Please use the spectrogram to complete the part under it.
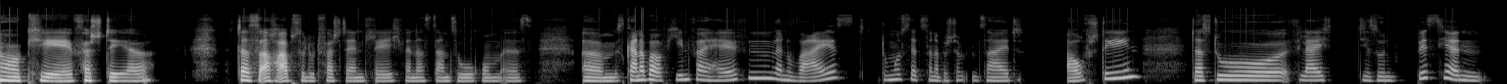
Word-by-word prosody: Okay, 170 -4 +6
verstehe. 170 0 +2 0.8
Das 195 -3 +6
ist - - -6
auch 170 0 +7
absolut 165 0 +3
verständlich, 160 0 -4
wenn 160 - -4
das 160 +1 -5
dann 160 -1 -4
so 160 - -7
rum 160 0 -5
ist. 160 0 -9 0.5
Ähm, 165 -2 +1
es 165 - -9
kann 200 0 +6
aber 215 -2 +4
auf 190 - -8
jeden 220 +1 -4
Fall 220 -3 -1
helfen, 230 +11 -3
wenn 230 -5 -3
du 190 -3 -6
weißt, 215 - -3
du 210 - -10
musst 230 +2 -6
jetzt 215 -1 -8
zu 195 - -9
'ner 180 - -5
bestimmten 180 +1 -13
Zeit 170 -1 -6 0.4
aufstehen, 265 - 0 0.6
dass 195 -1 -1
du 200 -2 +2
vielleicht 195 -1 -3 0.3
dir 190 -2 -8
so 185 +1 -9
'n 185 -1 -8 0.2
bisschen 245 - -3
185 Hz, 155 wpm, -22 LUFS, 165-205 Hz, 0.8 s, auch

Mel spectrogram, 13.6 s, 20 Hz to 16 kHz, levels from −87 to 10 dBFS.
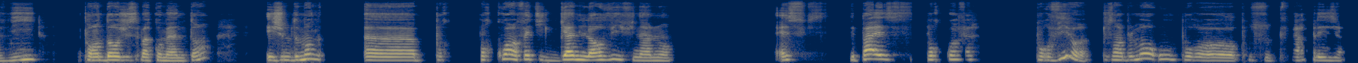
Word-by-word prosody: vie, 200 +9 -1 0.5
pendant 200 +1 +5
je 195 0 -3
sais 215 +4 -6
pas 190 -2 +1
combien 170 -3 -1
de 165 - -6
temps 225 - -4 0.6
et 200 - +2
je 205 +2 +1
me - - -3
demande, 240 +4 +1 0.4
heu, 190 -1 +2 0.2
pou 205 - -10 0.4
pourquoi, 220 +5 +1
en - - +4
fait, 240 -1 0
ils 180 -4 -11
gagnent 230 +3 +8
leur 205 +2 +5
vie 235 +1 -2
finalement? 175 -5 -4 1.0
Est-ce 220 +2 -4
que - - -24
c - - -21 0.3
c'est 205 - -5
pas 260 +1 +7
est-c 250 0 -2
pourquoi 225 +1 -3
faire? 230 0 -13 0.6
Pour 205 -3 -4
vivre 325 - -1
tout 215 - -16
simplement 220 +6 0
ou 250 -1 -4
pour, 205 -5 -4
heu, 175 -2 +1
pour 205 - -22
se 180 -2 -15
p 165 - -21
faire 190 +3 -9
plaisir? 180 -3 -7
205 Hz, 185 wpm, -23 LUFS, 190-235 Hz, 1.0 s, gagnent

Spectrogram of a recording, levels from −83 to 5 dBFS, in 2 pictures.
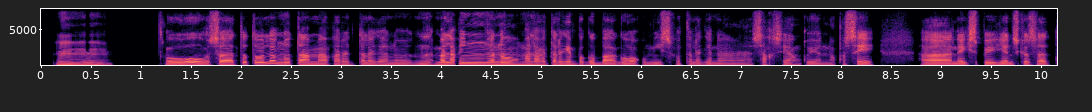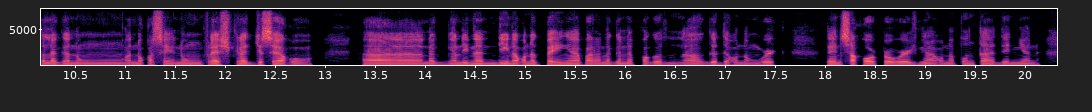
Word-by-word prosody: Mm, 145 -6 -3 0.5
oo. 135 +3 +3
Sa 165 +5 +5
totoo 195 +3 +1
lang 220 0 +2
'no, 190 - +1
tama 155 -6 +2
ka 150 - -4
rin 150 - -7
talaga 140 +2 -3
'no, 135 -2 -8
na 150 +2 -4
malaking 190 +2 +2
ano, 175 -1 +2
malaki 155 0 0
talaga 155 -1 0
yung 150 - -2
pagbabago. 135 -3 0
Ako 125 0 -6
mismo 125 +1 -1
talaga 120 +1 -8
nasaksihan 110 0 -4
ko 120 - -11
'yan 115 -2 -7
'no, 110 - -13
kasi, 135 +3 +3 0.5
ah, 120 -1 +6
na-experience 130 +1 +3
ko - - -3
sa 135 -3 +1
talaga 130 +2 -1
nung 120 0 -8
ano, 120 +1 -5
kasi 130 -2 +1
nung 125 +1 -6
fresh 135 -1 +4
grad 135 -2 +2
kasi 140 - +7
ako, 115 -4 -4 0.5
ah, 120 0 +2
nag 125 +1 -5
hindi 135 -1 -1
na 140 0 +1
hindi 140 +1 0
na 145 - +3
ako 145 +1 0
nagpahinga. 135 0 +1
Parang 125 -3 -2
naghanap 120 -1 -5
agad 125 -1 -4 0.2
agad 120 0 -3
ako 115 -1 -6
ng 115 0 -11
work. 125 +2 -4 0.5
Then 125 -2 +1
sa - - +6
corpo 125 0 +1
world 120 -1 -2
nga 115 -1 -5
ako 115 - -9
napunta, 125 0 -3
ganiyan. 120 -1 -8
130 Hz, 185 wpm, -25 LUFS, 120-145 Hz, 0.5 s, kasi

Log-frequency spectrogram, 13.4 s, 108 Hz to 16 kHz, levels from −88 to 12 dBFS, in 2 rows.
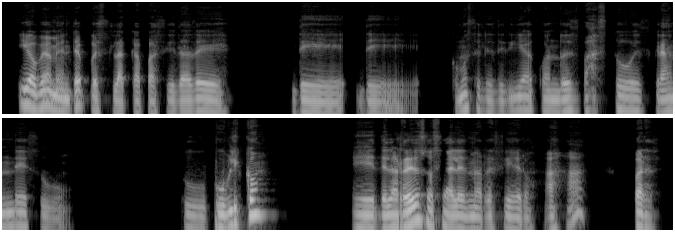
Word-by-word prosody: y 165 -2 +2
obviamente 130 -7 +3
pues - - -5
la - - 0
capacidad 100 +1 -3
de, 105 -3 0 0.6
de 95 -3 -3
de, 95 -1 -9 0.3
¿cómo 115 +5 -4
se 125 -3 -11
le 100 -2 -8
diría? 110 +4 -4
Cuando 105 0 -2
es 110 0 -4
vasto, 115 +1 -4
es 105 -2 -6
grande 115 +3 0
su 100 -5 -12 1.1
su 105 -3 -5
público, 140 - +4 0.9
eh, 105 -1 +2
de 105 +1 +2
las 110 0 +5
redes 140 +9 +9
sociales 105 -7 +2
me 100 -1 0
refiero, 100 -2 -4
ajá, 100 - -4 0.4
para 105 -3 +2
105 Hz, 130 wpm, -26 LUFS, 100-115 Hz, 1.1 s, redes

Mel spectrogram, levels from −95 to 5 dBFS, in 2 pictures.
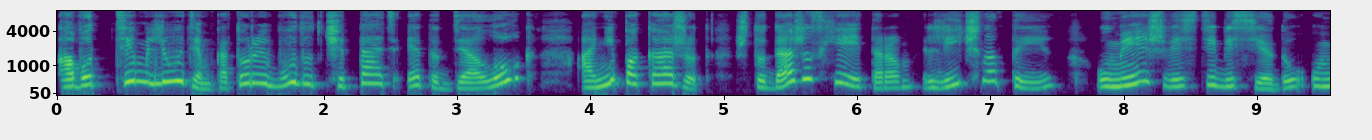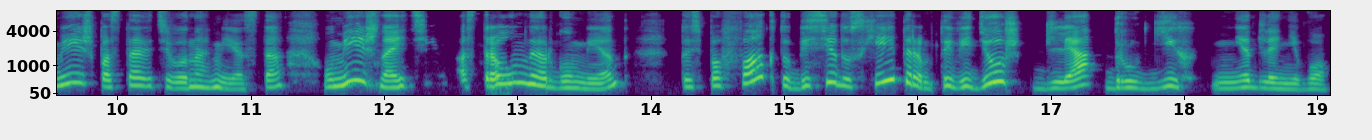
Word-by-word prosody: А 210 +2 +5
вот 265 +3 +1
тем 360 +1 +3
людям, 300 - +3
которые 295 - -2
будут 280 +3 -2
читать 290 +6 -1
этот 215 -10 -4
диалог, 185 - 0 0.3
они 195 - +1
покажут, 300 - 0 0.2
что 195 - -4
даже 375 - +4
с - - -7
хейтером 205 - -4
лично 275 - -2
ты 220 - -7 0.3
умеешь 245 - +2
вести 220 +4 -4
беседу, 210 -4 -4
умеешь 270 +8 -1
поставить 225 +2 -1
его 170 -3 0
на 205 0 -1
место, 190 +4 -3 0.3
умеешь 280 - +3
найти 230 +9 +1
остроумный 290 -3 +3
аргумент. 180 - -2 0.4
То - - -10
есть 205 0 -7
по 235 - +2
факту 300 - +3
беседу 225 - 0
с - - -3
хейтером 320 - +3
ты 235 - 0
ведёшь 230 - +3
для 175 - +4
других, 185 +3 -3
не 170 +4 -2
для 175 -4 -1
него. 150 -2 -6
225 Hz, 135 wpm, -22 LUFS, 185-295 Hz, 0.4 s, А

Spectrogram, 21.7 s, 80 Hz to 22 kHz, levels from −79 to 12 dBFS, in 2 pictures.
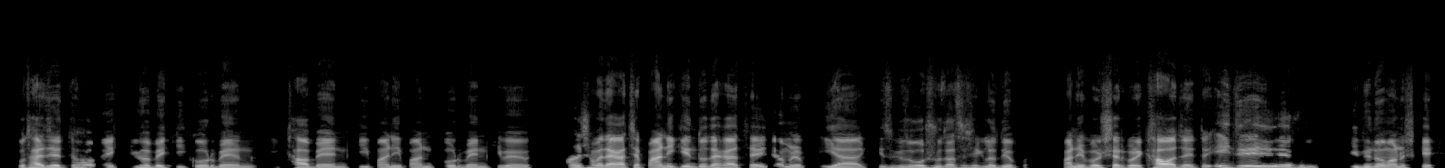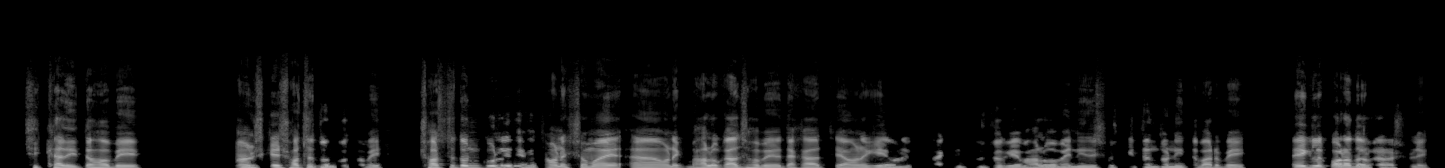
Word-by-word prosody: কোথায় 160 +1 +4
যেতে 145 -2 +2
হবে, 135 - -4
কিভাবে 150 -1 +1
কি 150 - -7
করবেন, 130 -3 +1 0.2
কি 155 - -37
খাবেন, 135 -1 +3
কি 150 - -8
পানি 140 0 0
পান 135 0 -1
করবেন 130 -1 -2
কিভাবে 135 0 -2 0.3
অনেক 145 +2 +1
সময় 160 -1 +1
দেখা 155 0 +9
যাচ্ছে 180 +3 -3
পানি 155 +3 +6
কিন্তু 170 -1 +1
দেখা 160 -1 +4
যাচ্ছে 160 +1 -1
যে - - -8
আমরা 155 +1 0 0.2
ইয়া 145 -2 +3 0.2
কিছু, 160 -2 -9
কিছু 155 0 -2
ঔষুধ 150 +2 -1
আছে 140 - -5
সেগুলো 145 0 -1
দিয়ে 155 - 0
পা - - -23 0.3
পানি 145 +2 +3
পরিষ্কার 155 0 +3
করে 150 0 +4
খাওয়া 165 -3 +10
যায়। 125 - +1
তো - - -3
এই 215 - +1
যে 210 - +2 0.3
এ - - +3 0.5
বিভিন্ন 170 +1 0
মানুষকে 155 0 -1 0.3
শিক্ষা 175 0 0
দিতে 150 -1 0
হবে। 140 0 +2 0.9
মানুষকে 150 +1 +1
সচেতন 170 +1 0
করতে 150 - -14
হবে। 140 +1 -3 0.4
সচেতন 205 +6 +2
করলেই 210 0 +1
দেখা 195 - -4
যাচ্ছে 195 0 -9
অনেক 175 +1 -1
সময় 180 -1 +3 0.2
আ - - +2 0.2
অনেক 160 +1 -1
ভালো 145 +2 +3
কাজ 150 - +5
হবে। 140 -1 0
দেখা 130 +1 -1
যাচ্ছে 130 0 -6
অনেকে 135 +1 -1
অনেক 130 0 -7
প্রাকৃতিক 140 -4 -9
দুর্যোগে 135 0 -3
ভালোভাবে 135 +1 -1
নিজস্ব 135 0 -4
সিদ্ধান্ত 145 -1 -6
নিতে 130 -1 -5
পারবে। 125 0 -1 0.5
এগুলো 205 +1 +4
করা 165 0 +6
দরকার 135 -6 -1
আসলে। 95 -2 -11
150 Hz, 210 wpm, -22 LUFS, 135-160 Hz, 0.9 s, খাওয়া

